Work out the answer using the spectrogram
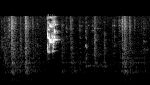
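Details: Five caged Rosy-faced lovebirds kept indoors by a window; one short bright chirp stands out among faint scattered ticks and rustles, with quiet street noise beneath.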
